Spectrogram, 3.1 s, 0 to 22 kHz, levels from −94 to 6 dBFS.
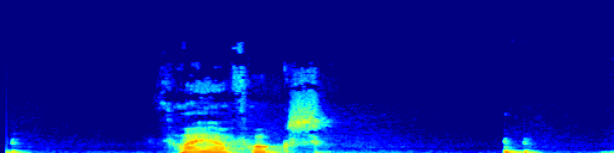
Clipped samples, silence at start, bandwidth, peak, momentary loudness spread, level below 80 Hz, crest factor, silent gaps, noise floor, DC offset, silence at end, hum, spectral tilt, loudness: under 0.1%; 0.05 s; 12 kHz; -2 dBFS; 19 LU; -62 dBFS; 24 dB; none; -74 dBFS; under 0.1%; 0.4 s; none; -6.5 dB/octave; -23 LUFS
